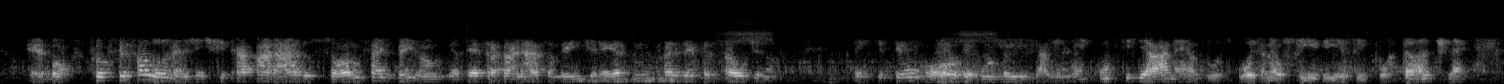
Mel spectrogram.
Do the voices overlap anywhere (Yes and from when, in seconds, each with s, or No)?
Yes, from 9.3 s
